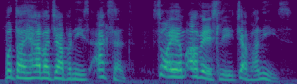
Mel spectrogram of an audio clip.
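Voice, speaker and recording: Comic fake ninja , man putting on a voice, stilted, threatening, animated. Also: high-pitched, quick pace. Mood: mock proud. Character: boastful pretend male ninja with a fake accent.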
